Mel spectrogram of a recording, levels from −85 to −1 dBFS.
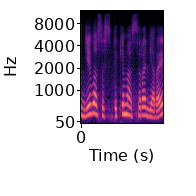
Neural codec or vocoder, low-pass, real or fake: codec, 24 kHz, 0.9 kbps, WavTokenizer, large speech release; 10.8 kHz; fake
